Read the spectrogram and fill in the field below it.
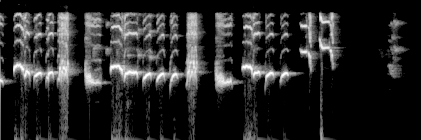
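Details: Loud, compact song of an orange-headed thrush in Indonesia, used to teach other birds to sing: a continuous stream of rapid, ringing slurred whistles with a few sharp higher notes, ending in scattered chips.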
